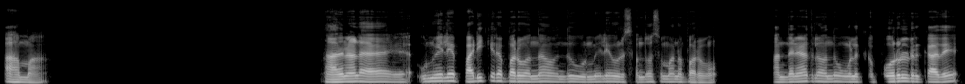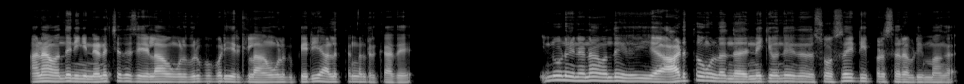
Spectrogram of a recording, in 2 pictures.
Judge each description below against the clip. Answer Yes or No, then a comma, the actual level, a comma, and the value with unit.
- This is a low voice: Yes, low, 130 Hz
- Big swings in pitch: No, average, 3.1 semitones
